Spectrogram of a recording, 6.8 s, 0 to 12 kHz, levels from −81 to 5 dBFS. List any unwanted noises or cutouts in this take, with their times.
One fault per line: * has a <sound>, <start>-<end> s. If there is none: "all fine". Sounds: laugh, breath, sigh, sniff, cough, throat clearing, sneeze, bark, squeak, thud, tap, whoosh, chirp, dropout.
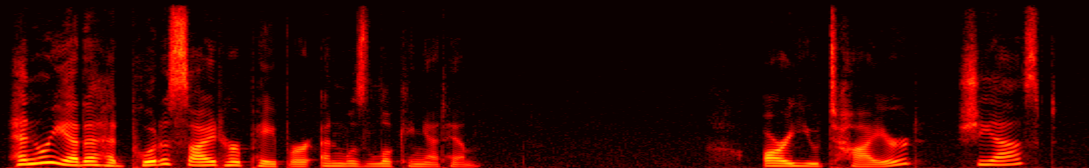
all fine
